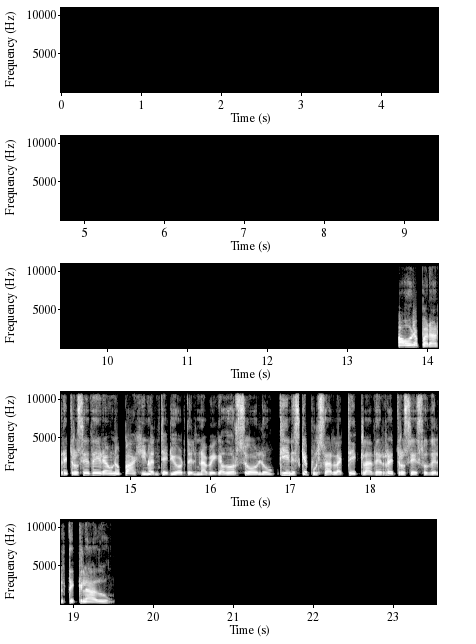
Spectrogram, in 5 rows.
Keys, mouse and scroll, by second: 0.7 click, 5.3 ctrl+Num_Lock, 6.7 click, 12.3 F4, 13.5 click, 16.5 click.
